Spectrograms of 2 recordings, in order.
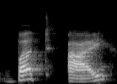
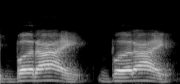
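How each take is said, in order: First: Said in the usual way. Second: "but I" run together with a tapped R-like T; linked flap T. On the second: Shown as a demonstration. Teacher shows students how they say it, "but I" linked with a flap. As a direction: say "but I" as one word, like "buh-rai". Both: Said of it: "olha só como é que eu falo isso aqui".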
